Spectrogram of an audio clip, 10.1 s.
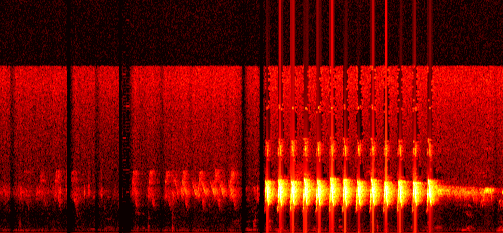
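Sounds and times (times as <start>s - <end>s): bird chirping sharply: 3.7s - 10.0s.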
